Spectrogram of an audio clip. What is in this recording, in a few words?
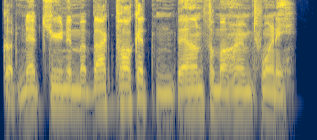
Male Radio, en; Dialog; Warframe; Solaris Venus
